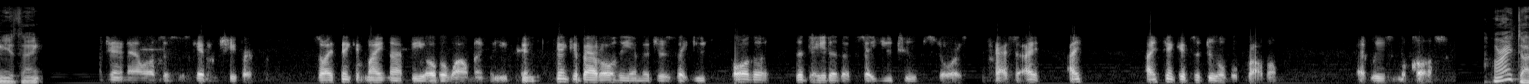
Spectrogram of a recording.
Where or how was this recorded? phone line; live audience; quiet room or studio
phone line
